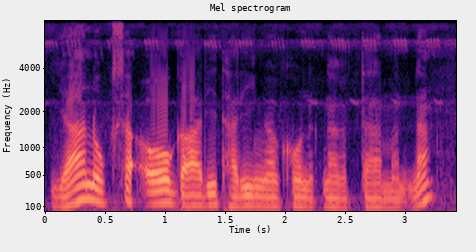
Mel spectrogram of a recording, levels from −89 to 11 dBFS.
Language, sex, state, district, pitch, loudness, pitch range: Garo, male, Meghalaya, South Garo Hills, 105 Hz, -15 LUFS, 95-125 Hz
